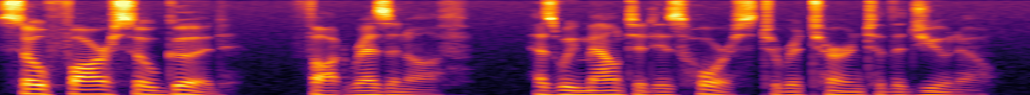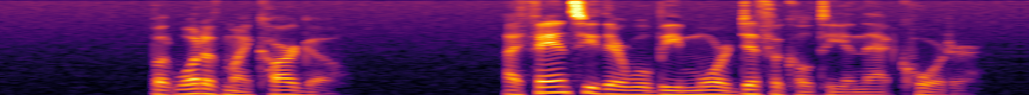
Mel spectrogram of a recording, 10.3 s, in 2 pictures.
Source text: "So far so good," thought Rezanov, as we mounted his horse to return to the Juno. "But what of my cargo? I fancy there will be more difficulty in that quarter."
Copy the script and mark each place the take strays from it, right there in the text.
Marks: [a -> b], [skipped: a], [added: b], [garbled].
"So far so good," thought Rezanov, as we mounted his horse to return to the Juno. "But what of my cargo? I fancy there will be more difficulty in that quarter."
